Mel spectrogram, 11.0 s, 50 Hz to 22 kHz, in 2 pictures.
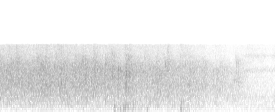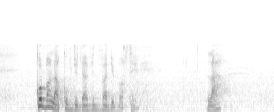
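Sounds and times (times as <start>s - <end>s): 
congregation applauding and cheering at a church worship service: 0.0s - 5.0s
speech: 6.2s - 8.4s, 9.6s - 10.0s.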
